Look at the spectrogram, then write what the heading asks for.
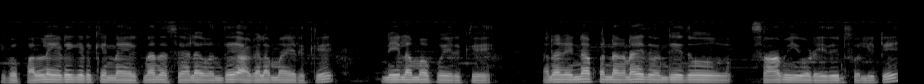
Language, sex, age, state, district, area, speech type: Tamil, male, 18-30, Tamil Nadu, Viluppuram, urban, spontaneous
